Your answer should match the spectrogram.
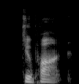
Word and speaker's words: DuPont: He goes, "You guys, how did you pronounce his last name? – DuPont."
